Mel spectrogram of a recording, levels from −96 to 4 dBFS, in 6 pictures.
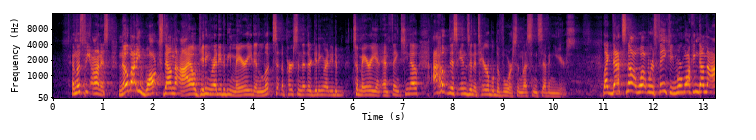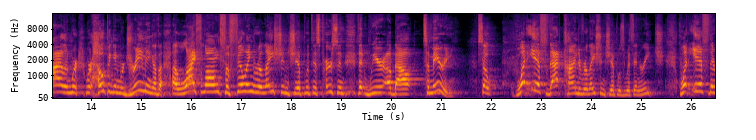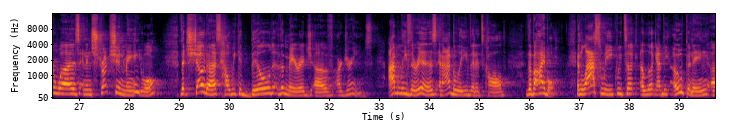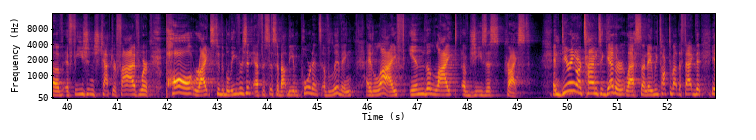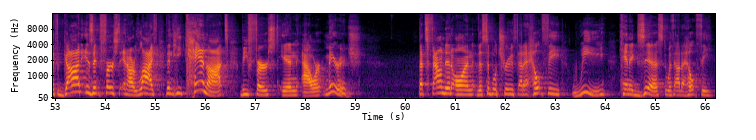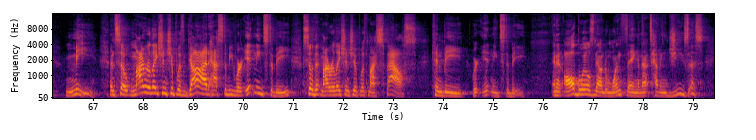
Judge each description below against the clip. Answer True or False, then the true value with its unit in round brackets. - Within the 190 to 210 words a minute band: False (180 wpm)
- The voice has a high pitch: True (210 Hz)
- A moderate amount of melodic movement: False (5.7 semitones)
